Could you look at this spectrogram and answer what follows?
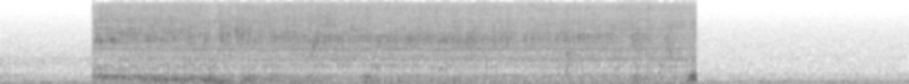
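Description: Water running from a bathroom sink mixer tap into the basin while hands are washed under the stream: a steady rushing splash that starts suddenly about a second in and stops suddenly about two seconds before the end.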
